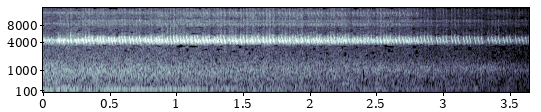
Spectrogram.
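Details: Chorus of crickets on a warm summer evening, a bright, sustained high trill that fades toward the end, over a faint low hum early on.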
